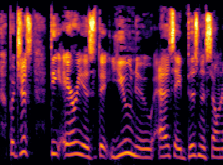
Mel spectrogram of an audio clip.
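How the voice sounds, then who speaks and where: A woman with a normal speaking voice talks at a medium pitch and a moderate pace, with ordinary pitch variation. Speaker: podcast host. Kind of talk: interview question.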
